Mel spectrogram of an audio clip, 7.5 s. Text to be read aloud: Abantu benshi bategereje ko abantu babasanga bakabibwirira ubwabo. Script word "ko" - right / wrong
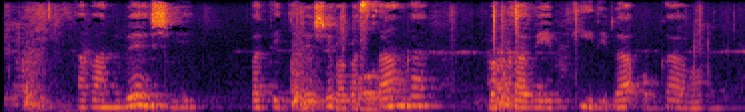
wrong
